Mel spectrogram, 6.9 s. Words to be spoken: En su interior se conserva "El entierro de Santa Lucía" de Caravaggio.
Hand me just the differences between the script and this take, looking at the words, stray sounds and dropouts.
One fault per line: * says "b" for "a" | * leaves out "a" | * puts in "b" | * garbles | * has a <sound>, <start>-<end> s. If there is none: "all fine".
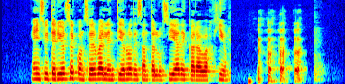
* has a laugh, 5.0-6.2 s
